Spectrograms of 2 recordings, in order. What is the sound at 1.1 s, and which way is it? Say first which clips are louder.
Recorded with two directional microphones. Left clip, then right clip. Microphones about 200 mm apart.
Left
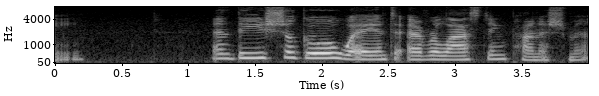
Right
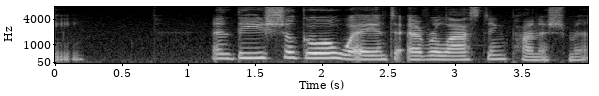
Speech: right 3 dB; 35° right (ahead or behind).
